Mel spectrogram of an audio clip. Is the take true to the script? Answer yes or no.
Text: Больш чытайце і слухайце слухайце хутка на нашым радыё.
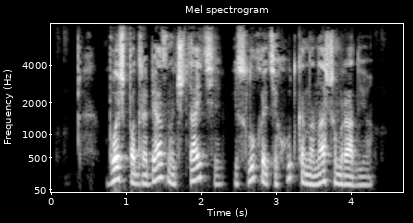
no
